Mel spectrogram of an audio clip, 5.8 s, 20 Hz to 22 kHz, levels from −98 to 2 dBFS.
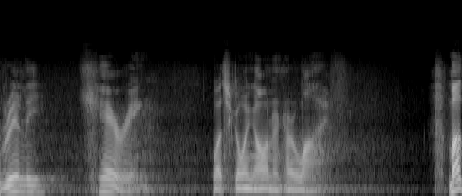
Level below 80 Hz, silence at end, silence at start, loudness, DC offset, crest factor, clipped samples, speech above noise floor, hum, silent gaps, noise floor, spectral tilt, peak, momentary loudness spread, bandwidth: -76 dBFS; 0 s; 0 s; -33 LUFS; under 0.1%; 26 dB; under 0.1%; 40 dB; none; none; -73 dBFS; -7.5 dB/octave; -8 dBFS; 21 LU; 7.2 kHz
